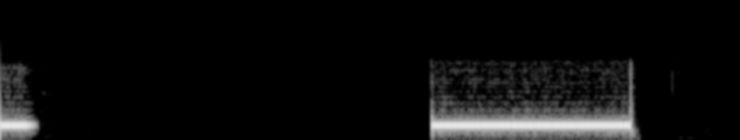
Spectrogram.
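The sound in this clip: A telephone ringback tone plays while a call connects: a steady single-pitch beep lasting about a second, after the brief tail of an earlier beep and a pause of silence.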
